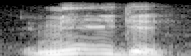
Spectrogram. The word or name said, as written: mi'ige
